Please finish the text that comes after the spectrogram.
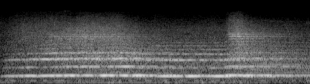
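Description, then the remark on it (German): The whistle of a narrow-gauge steam locomotive at Binz on the island of Rügen, Germany, blows one long, loud, steady note lasting the whole clip, with a burst of hissing steam rising near the end. No one speaks. “Rasender Roland, so heißt nämlich diese Schmalspurbahn, die hier über die Insel Rügen fährt.”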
